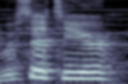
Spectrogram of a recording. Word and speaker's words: Recettear: not that well but well that is that's reset here hello reset here mispronounce it even slightly and ret racket here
